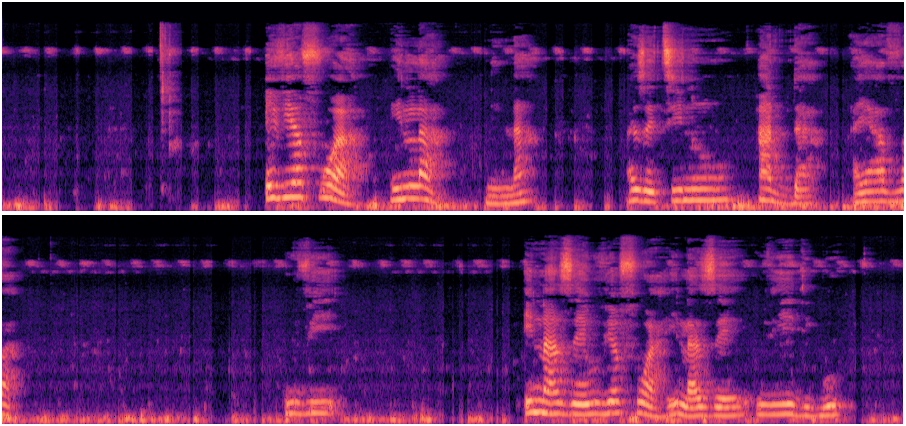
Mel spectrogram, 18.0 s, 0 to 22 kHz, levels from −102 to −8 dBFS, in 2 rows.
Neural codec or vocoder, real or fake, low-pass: vocoder, 48 kHz, 128 mel bands, Vocos; fake; 14.4 kHz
